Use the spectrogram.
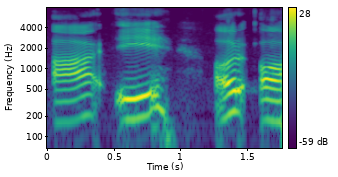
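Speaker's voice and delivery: आ, ए और अ each drawn out slowly; slow teacher's vowel list; slow listing of sounds. Shown as a demonstration. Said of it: "ए का उच्चारण चार तरह का".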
